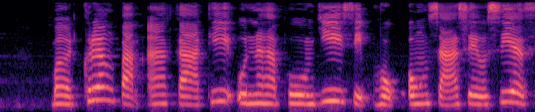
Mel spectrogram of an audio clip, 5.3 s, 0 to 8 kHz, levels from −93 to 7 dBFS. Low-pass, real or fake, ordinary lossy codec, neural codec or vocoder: 7.2 kHz; real; none; none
